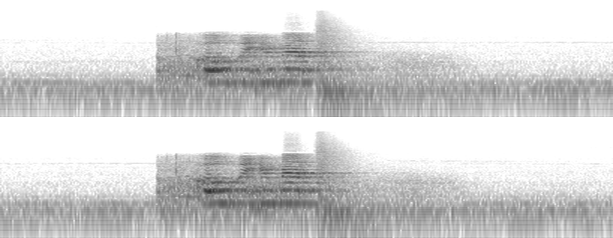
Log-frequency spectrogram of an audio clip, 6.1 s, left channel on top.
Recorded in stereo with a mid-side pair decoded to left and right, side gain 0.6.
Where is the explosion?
15° right, 2 m.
